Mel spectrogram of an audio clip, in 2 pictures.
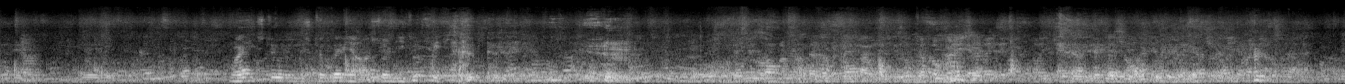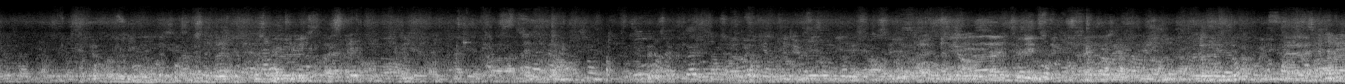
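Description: A crowd of men and women chatters all around in a busy echoing room.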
